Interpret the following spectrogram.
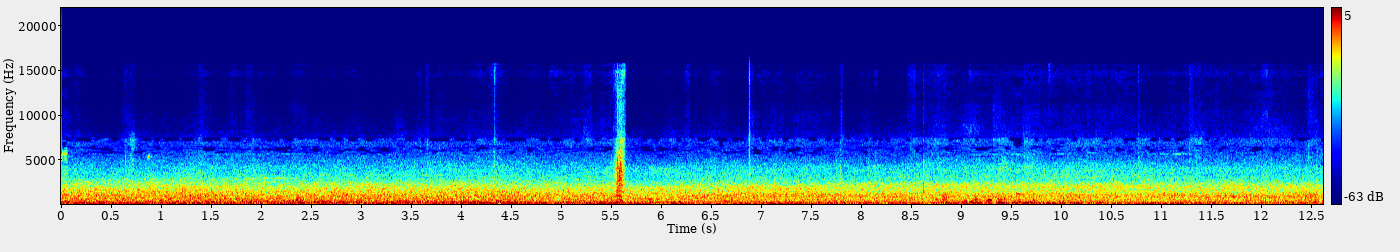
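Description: Steady background noise of a crowded hall, with indistinct voices under it and a low hum; one sharp click about five and a half seconds in.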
